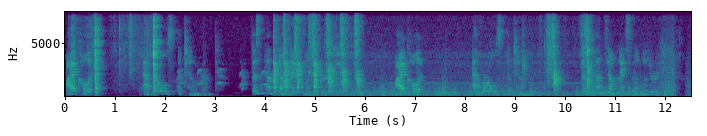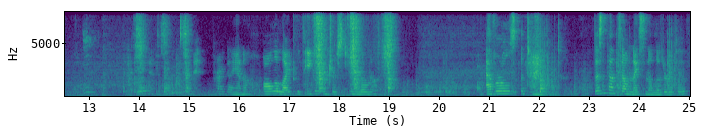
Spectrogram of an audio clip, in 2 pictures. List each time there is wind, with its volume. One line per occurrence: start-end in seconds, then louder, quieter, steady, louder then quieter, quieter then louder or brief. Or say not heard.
4.9-25.0 steady.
